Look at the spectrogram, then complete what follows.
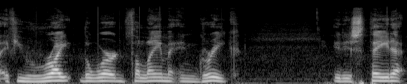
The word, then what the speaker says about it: Thelema: is spelled t-h-e-l-e-m-a and in greek the second e is a long a sound uh if you write the word thalema in greek it is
